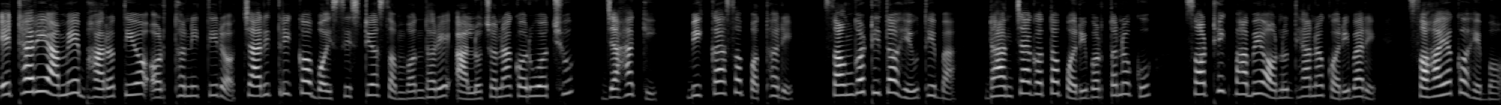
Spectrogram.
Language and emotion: Odia, neutral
